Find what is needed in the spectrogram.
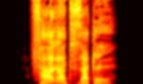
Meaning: bicycle saddle, bike saddle, bicycle seat
- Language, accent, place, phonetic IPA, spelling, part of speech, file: German, Germany, Berlin, [ˈfaːɐ̯ʁaːtˌzatl̩], Fahrradsattel, noun, De-Fahrradsattel.ogg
